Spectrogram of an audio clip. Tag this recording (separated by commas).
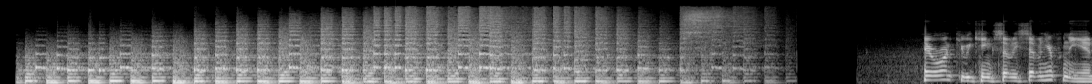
Techno, Music, Speech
